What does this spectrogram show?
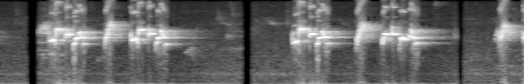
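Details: Red-whiskered bulbul training song with fast doubled notes: loud, bright warbled phrases with quick doubled notes, delivered in two bursts separated by a short pause.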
